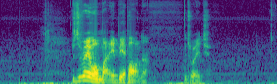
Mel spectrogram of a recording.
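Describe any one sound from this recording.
A man talks briefly close to a microphone.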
